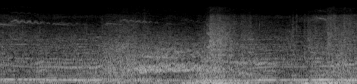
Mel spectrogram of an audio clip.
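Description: A car scrapes and crunches against a wall.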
